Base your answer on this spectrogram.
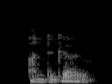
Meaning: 1. To experience; to pass through a phase 2. To suffer or endure; bear with 3. To go or move under or beneath
- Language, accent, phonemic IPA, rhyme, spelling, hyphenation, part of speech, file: English, Southern England, /ˌʌndəˈɡəʊ/, -əʊ, undergo, un‧der‧go, verb, LL-Q1860 (eng)-undergo.wav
